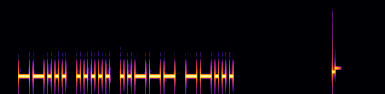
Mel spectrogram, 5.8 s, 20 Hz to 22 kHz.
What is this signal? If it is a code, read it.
Morse code, heard as a keyed tone, about 22 wpm, 700 Hz. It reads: 7527
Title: Numbers - 4-Digit 22wpm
